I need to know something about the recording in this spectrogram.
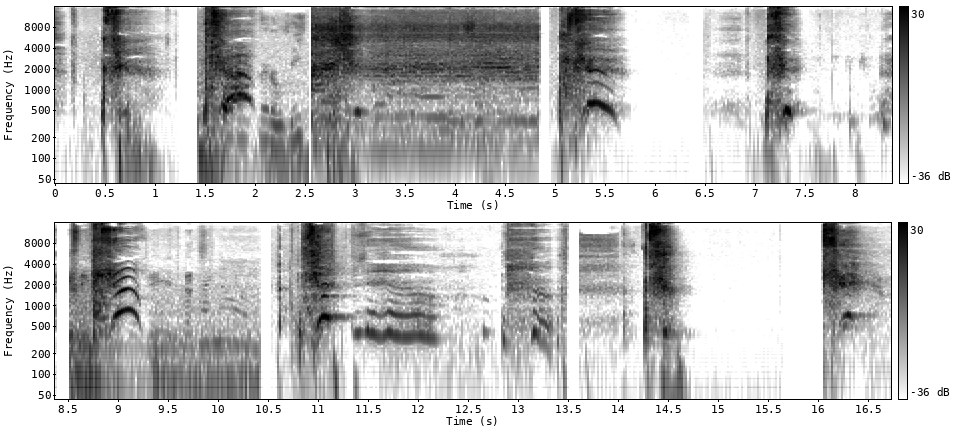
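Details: Run of sharp, explosive sneezes in quick succession from a person, with brief music and talk between; compilation of repeated sneezing.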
